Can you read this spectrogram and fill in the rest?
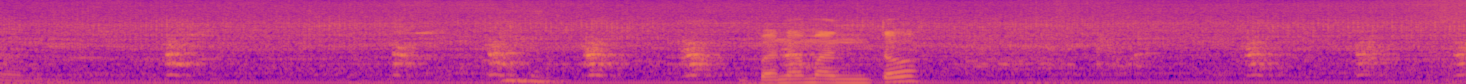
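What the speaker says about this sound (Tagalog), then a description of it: "Nakikinig nga rin ako doon sa aso. Kumakanta yung aso eh." A dog barks and howls in the background, with short yips and a rising, wavering howl near the middle, faint beneath someone talking.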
